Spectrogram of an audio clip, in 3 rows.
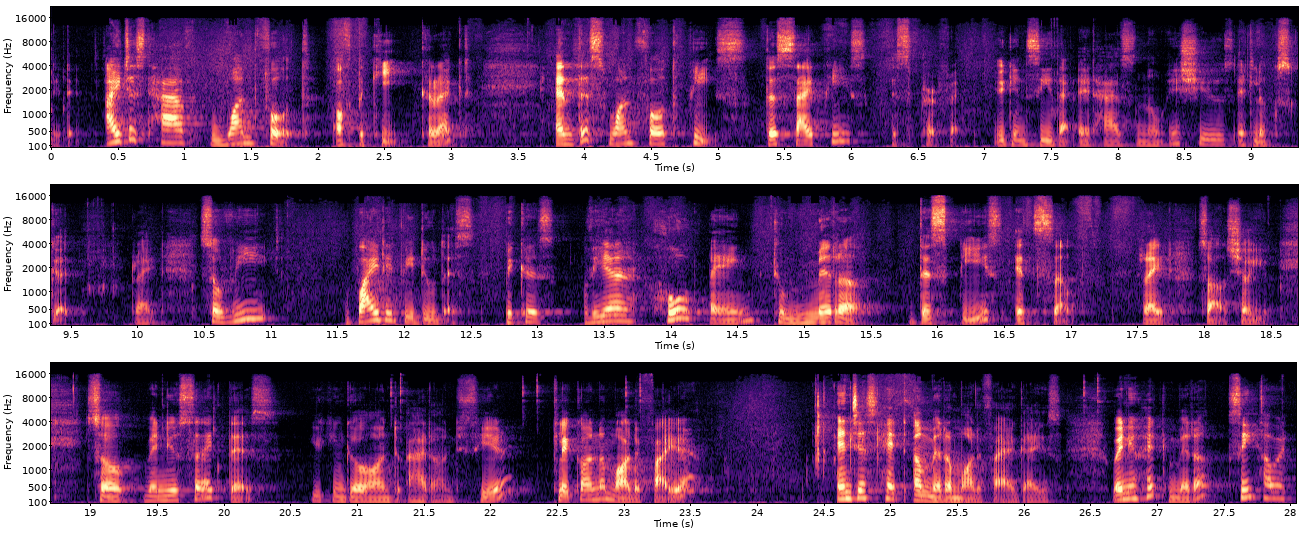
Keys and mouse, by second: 0.1 middle click, 10.4 middle click, 18.6 middle click, 22.2-26.6 drag.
